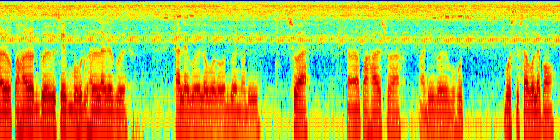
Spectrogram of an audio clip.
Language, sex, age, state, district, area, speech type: Assamese, male, 18-30, Assam, Lakhimpur, rural, spontaneous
